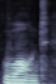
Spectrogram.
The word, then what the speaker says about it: won't: yeah different and and people usually don't know how to pronounce will not it is won't and it must be different from w n t that is want he wants to go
